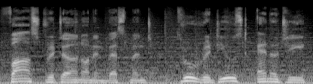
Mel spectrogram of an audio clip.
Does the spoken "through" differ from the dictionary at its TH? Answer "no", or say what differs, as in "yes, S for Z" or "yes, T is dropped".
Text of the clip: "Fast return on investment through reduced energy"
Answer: yes, T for TH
